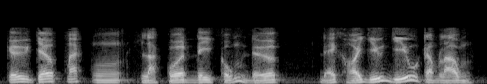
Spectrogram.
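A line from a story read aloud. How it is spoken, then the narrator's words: Smiling speech. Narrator (Vietnamese): Nhất Đăng mỉm cười nói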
